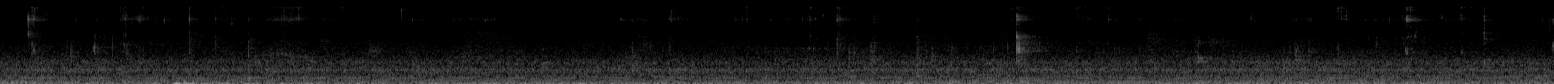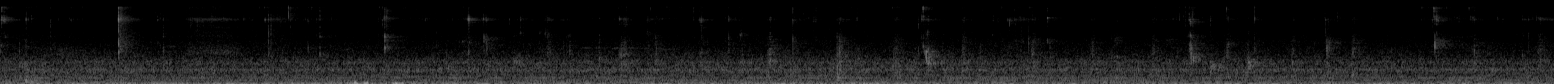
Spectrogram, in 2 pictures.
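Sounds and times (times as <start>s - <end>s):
steady low hum: 0.0s - 31.0s
person chewing food: 0.2s - 31.0s
wet mouth clicks and smacks: 10.1s - 10.5s, 29.8s - 31.0s.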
